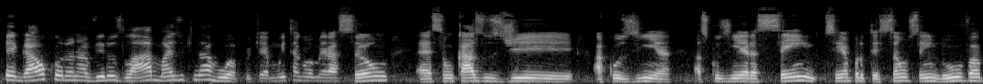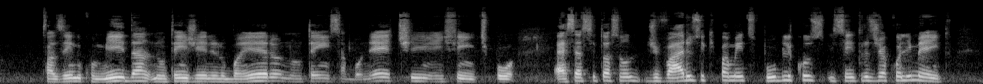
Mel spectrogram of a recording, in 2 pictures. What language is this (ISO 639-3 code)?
por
